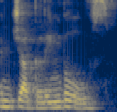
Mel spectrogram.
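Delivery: plain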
